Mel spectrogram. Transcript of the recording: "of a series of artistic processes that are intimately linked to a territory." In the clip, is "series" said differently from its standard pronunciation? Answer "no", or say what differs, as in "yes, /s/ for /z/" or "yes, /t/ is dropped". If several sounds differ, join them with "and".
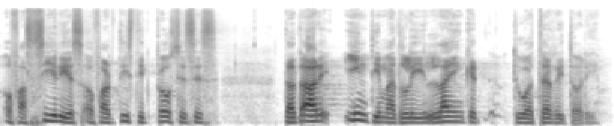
yes, /s/ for /z/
